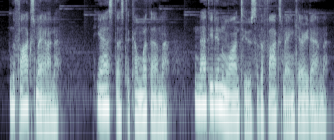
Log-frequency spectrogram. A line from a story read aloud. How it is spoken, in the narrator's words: she responds cheerfully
